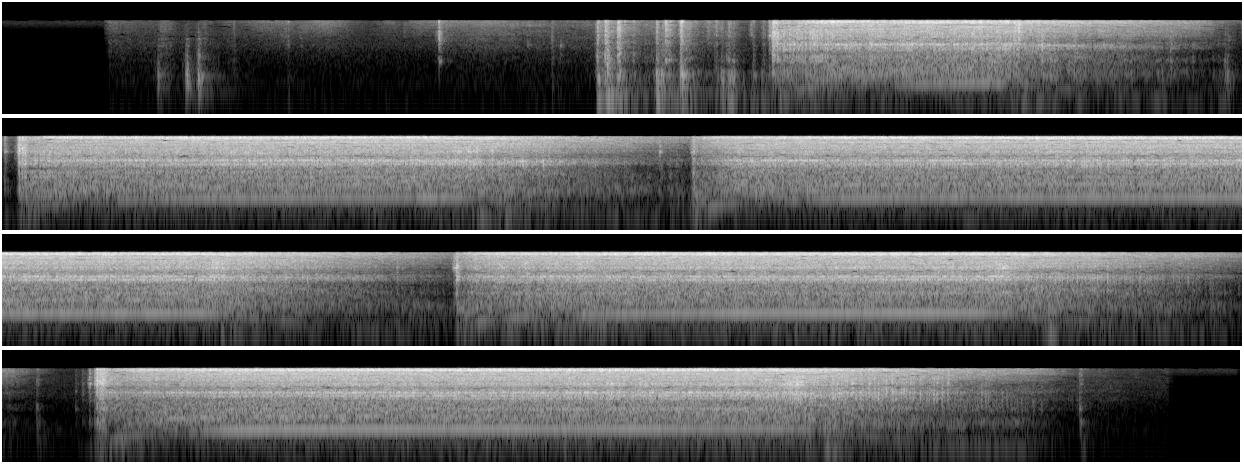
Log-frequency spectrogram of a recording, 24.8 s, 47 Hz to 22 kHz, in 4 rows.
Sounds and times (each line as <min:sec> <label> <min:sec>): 0:03.8 Using a magic bullet or blender 0:23.9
